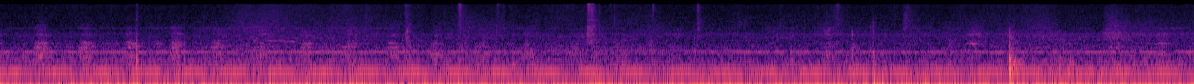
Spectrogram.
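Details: Steady low hum and faint ticking clicks fill a quiet indoor room, with no animal calls.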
